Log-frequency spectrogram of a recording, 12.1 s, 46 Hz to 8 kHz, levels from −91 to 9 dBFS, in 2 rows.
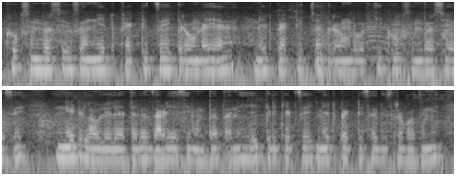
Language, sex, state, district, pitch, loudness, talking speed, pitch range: Marathi, male, Maharashtra, Pune, 115 Hz, -22 LUFS, 180 wpm, 110-120 Hz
